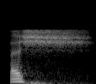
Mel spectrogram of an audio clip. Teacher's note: من مخرج الشين، مو من الوترين، لأنه حرف إيه؟ مهموس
